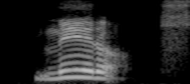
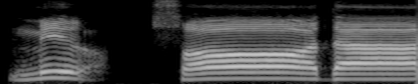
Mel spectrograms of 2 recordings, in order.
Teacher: তো র যেটা বারিক হওয়ার কথা ছিল বারিক না হয়ে পুর হয়ে যাবে। যেমন মিম র জের মির, সদ আলিফ জাবার স, মির স, মুখটা গোল হয়ে যাবে, মির স, একটু প্র্যাকটিস করতে হবে। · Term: র পুর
